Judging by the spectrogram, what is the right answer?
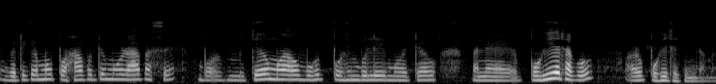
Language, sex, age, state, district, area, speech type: Assamese, female, 45-60, Assam, Dhemaji, urban, spontaneous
